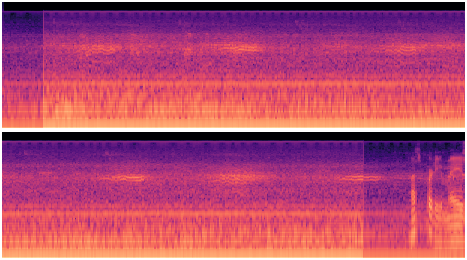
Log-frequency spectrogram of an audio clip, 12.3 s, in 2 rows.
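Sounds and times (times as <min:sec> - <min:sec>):
desert toad song: 0:00.0 - 0:12.3
speech: 0:11.8 - 0:12.3.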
